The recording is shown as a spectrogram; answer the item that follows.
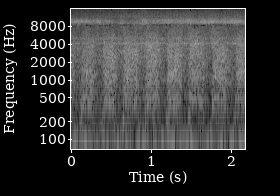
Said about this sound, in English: A brisk, rhythmic thrumming carries through the forest in Borneo. What sounds like an approaching helicopter are actually the wing beats of a remarkable bird called the rhinoceros hornbill.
